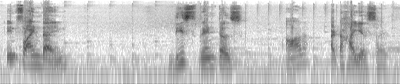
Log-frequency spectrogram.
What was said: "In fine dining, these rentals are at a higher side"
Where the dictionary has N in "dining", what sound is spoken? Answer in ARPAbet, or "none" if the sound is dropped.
none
